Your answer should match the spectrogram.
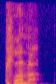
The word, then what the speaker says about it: plumber: Plumber. Again, this time the B is silent, so plumber. – Plumber. – Plumber, but the B is silent in writing, so plumber.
